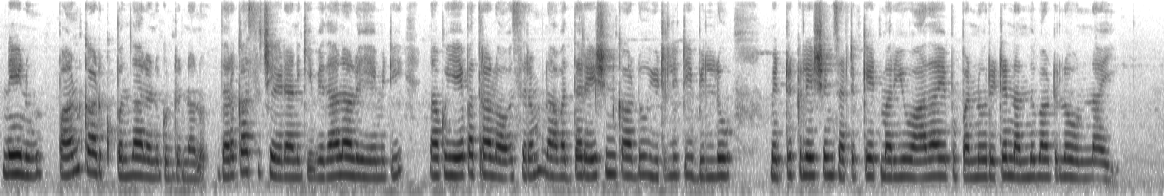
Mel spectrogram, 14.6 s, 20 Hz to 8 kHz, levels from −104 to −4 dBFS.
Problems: background sounds at intervals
